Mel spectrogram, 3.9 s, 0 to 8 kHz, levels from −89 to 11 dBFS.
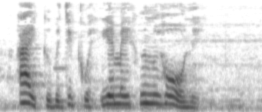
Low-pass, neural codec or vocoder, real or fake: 7.2 kHz; none; real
